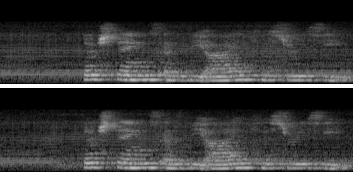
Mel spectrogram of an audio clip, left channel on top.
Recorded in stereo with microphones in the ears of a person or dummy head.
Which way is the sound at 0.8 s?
Centre (ahead or behind).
